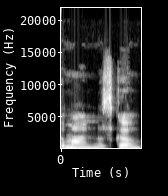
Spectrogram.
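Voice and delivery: put-on flat deadpan monotone with no color. Retelling a line Spock says to Kirk: flat Spock delivery.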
